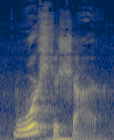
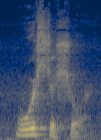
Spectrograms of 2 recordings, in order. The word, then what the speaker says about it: Worcestershire: Worcestershire. Some people call it, because you have Worcester, Massachusetts, and they don't pronounce the R, you know.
